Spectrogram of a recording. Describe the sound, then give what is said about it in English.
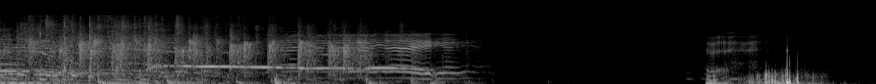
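Audience applause for a comedian at a stand-up show: steady clapping and cheering with a voice over it, fading out after about five seconds, followed by a silence and then speech. “Put your hands another together for Natasha Vinnick, yay!”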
